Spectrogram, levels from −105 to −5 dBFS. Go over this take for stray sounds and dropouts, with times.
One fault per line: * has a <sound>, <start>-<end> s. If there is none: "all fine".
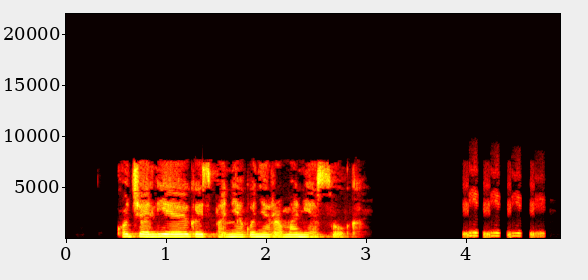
* has a laugh, 4.0-4.8 s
